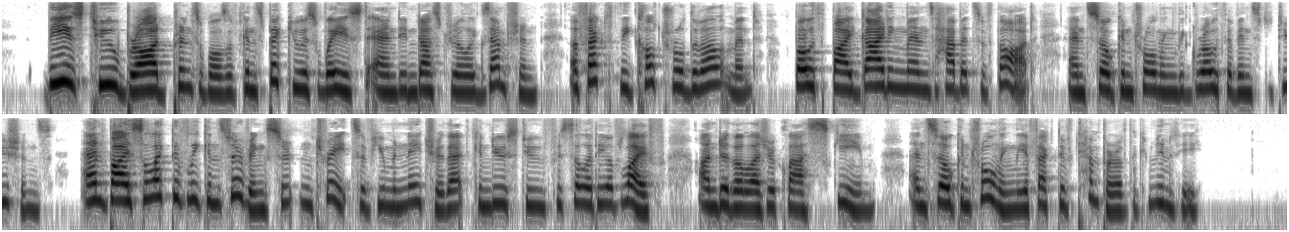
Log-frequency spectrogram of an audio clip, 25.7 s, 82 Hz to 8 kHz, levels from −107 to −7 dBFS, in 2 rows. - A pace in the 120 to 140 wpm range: Yes, slow, 135 wpm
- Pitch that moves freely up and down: No, average, 3.8 semitones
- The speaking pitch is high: Yes, high, 225 Hz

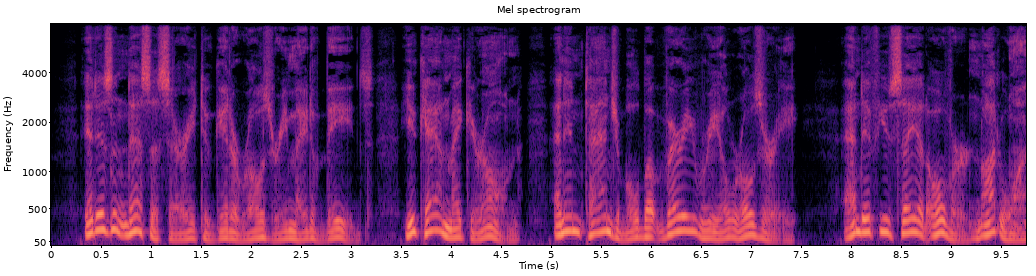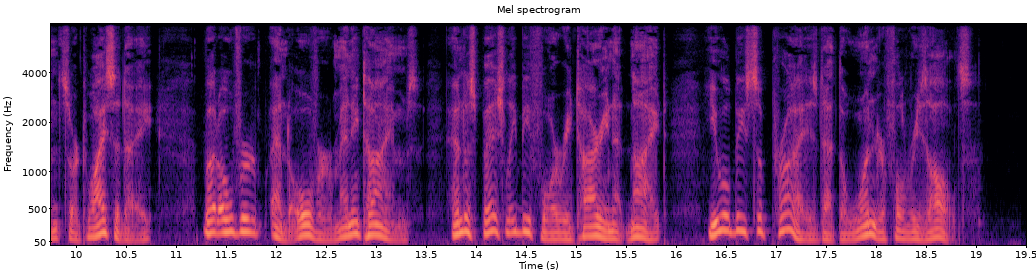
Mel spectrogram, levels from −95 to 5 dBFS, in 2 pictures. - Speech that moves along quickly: No, average, 165 wpm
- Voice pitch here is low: Yes, low, 120 Hz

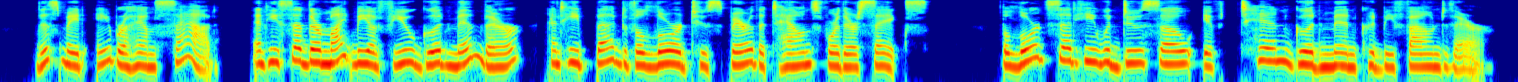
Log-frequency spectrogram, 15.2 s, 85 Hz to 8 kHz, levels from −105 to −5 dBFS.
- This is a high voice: Yes, high, 230 Hz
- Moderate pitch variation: Yes, average, 3.5 semitones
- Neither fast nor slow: Yes, average, 175 wpm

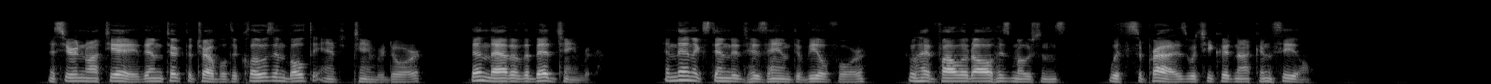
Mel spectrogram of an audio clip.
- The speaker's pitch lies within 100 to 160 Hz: Yes, medium, 140 Hz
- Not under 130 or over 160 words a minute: Yes, average, 155 wpm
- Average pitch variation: Yes, average, 3.0 semitones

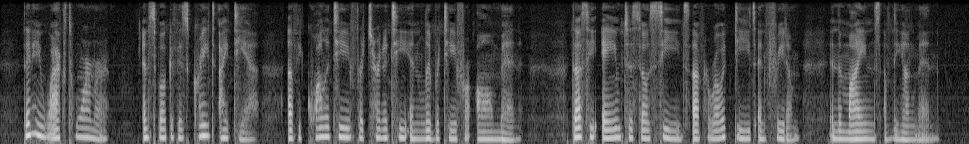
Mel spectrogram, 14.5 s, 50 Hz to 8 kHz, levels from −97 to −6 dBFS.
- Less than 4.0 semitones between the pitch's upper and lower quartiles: Yes, average, 3.0 semitones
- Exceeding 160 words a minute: No, average, 150 wpm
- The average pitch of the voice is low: No, medium, 170 Hz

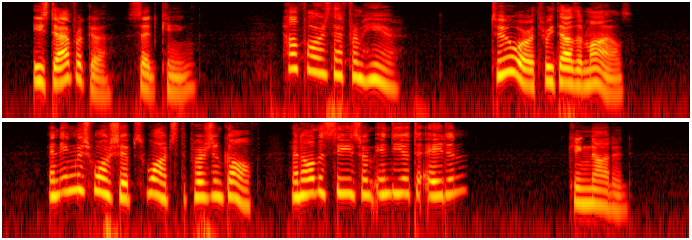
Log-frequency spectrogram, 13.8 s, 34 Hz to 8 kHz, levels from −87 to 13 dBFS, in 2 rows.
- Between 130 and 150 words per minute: Yes, average, 145 wpm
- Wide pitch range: Yes, wide, 8.2 semitones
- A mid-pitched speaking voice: No, high, 235 Hz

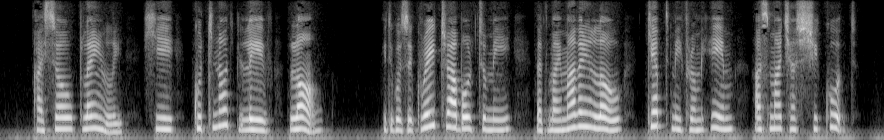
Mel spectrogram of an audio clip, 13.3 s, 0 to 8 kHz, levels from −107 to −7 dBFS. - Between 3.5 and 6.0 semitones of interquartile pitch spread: No, narrow, 2.4 semitones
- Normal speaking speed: No, slow, 130 wpm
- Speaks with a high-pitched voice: Yes, high, 240 Hz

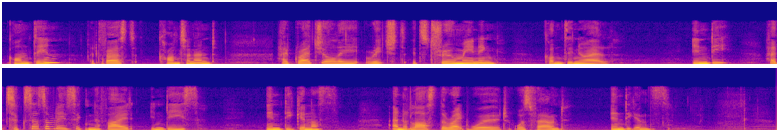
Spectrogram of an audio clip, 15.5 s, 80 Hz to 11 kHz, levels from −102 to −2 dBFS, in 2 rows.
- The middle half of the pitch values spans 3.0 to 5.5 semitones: Yes, average, 4.0 semitones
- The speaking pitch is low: No, high, 245 Hz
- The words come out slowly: Yes, slow, 100 wpm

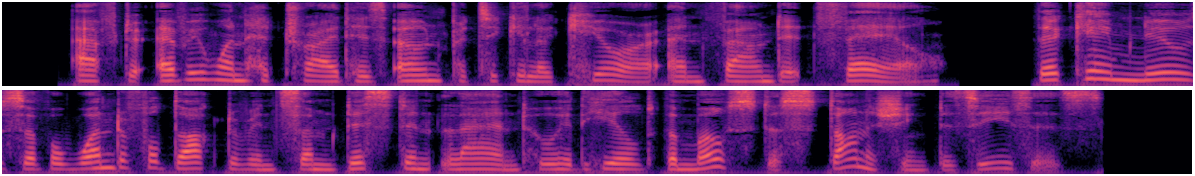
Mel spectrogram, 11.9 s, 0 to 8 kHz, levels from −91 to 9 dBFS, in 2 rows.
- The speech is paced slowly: No, average, 150 wpm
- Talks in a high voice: Yes, high, 195 Hz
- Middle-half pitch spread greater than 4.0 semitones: No, average, 2.9 semitones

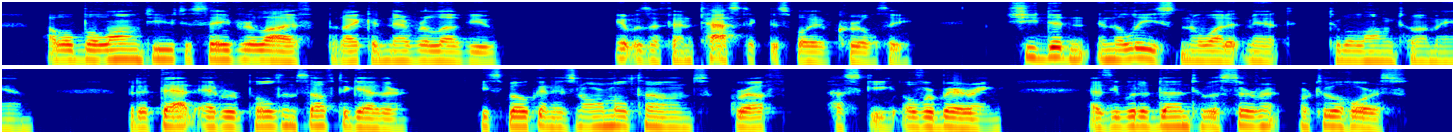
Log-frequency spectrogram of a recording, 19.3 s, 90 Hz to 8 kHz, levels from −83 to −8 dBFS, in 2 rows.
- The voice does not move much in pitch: Yes, narrow, 2.1 semitones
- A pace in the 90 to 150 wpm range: No, average, 195 wpm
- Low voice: Yes, low, 125 Hz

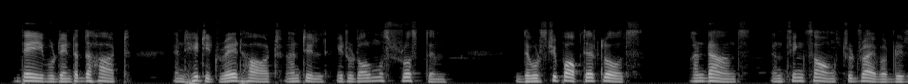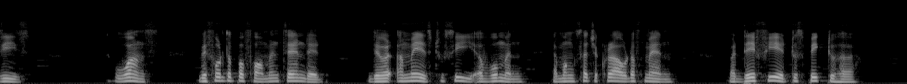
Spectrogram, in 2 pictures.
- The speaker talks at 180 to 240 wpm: Yes, average, 185 wpm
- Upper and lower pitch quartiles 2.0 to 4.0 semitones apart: Yes, average, 3.1 semitones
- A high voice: No, medium, 145 Hz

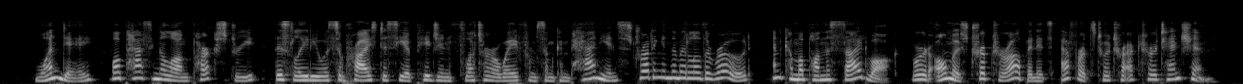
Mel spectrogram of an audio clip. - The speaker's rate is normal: No, fast, 215 wpm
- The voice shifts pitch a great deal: Yes, wide, 6.1 semitones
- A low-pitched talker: No, high, 215 Hz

